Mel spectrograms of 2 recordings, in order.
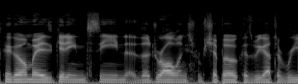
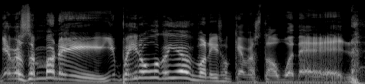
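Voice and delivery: much higher, louder goofy bandit; hammed-up bandit demands; cartoon bandit shout; 9 semitones higher, 5 dB louder than usual. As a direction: bark it like cartoon thugs. Voicing bandits.

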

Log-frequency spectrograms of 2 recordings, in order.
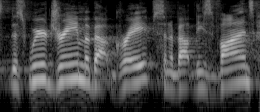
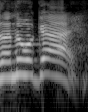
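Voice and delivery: higher, louder announcement; raised voice; 5 semitones higher, 5 dB louder than usual. Acted. Cupbearer speaking up to Pharaoh in a raised voice. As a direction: pipe up loud and high. Cupbearer's line redone after Italian take.

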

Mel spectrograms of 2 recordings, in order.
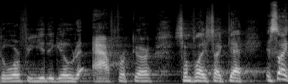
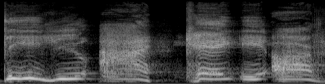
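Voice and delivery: slow spelling; 7 semitones higher, much slower than usual. Retold or imitated. Guide spelling slowly.

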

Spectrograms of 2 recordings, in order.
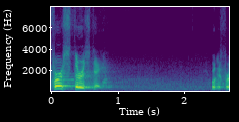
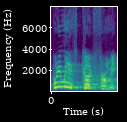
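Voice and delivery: indignant retort; 13 semitones higher, 6 dB louder, faster than usual. Retold or imitated. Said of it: "I'm like".

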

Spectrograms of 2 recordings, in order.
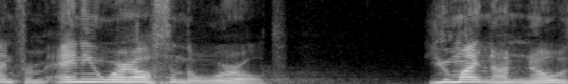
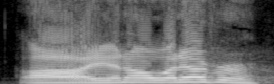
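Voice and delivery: louder, offhand brush-off; dismissive shrug; 8 dB louder than usual. Retold or imitated. Indifferent person shrugging off city pain, loud and offhand. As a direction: wave it away.

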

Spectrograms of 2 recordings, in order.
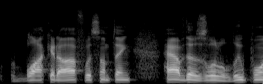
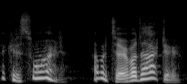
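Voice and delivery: much higher, flustered mock doctor; 10 semitones higher than usual. The doctor surprised that Paul survived, flustered and high. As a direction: squeak it like a caught quack. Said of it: "the doctor's like".

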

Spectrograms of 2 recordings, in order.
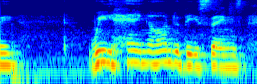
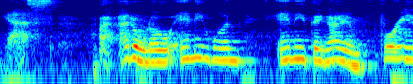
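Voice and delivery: hushed yes, then higher-pitched elation; excited relief; 6 semitones higher than usual. Acted. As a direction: lightly act out giddy relief at being freed. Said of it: "He's so excited to tell".

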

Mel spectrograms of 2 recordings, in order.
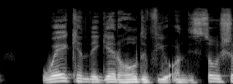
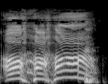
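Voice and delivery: mock hearty laugh; 11 semitones higher, much slower than usual. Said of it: "pretend to be like".

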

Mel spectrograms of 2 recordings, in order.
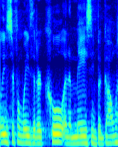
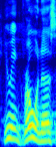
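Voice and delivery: imitating a pastor's funny accent, higher-pitched; higher-voiced mock complaint to God in an odd accent; 5 semitones higher than usual. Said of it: "I don't know what kinda accent he has".

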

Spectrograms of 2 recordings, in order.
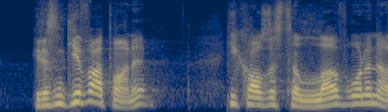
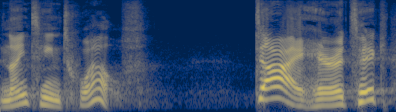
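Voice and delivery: disgusted; 3 semitones higher, 6 dB louder than usual. Retold or imitated. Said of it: "he looked disgusted and said".

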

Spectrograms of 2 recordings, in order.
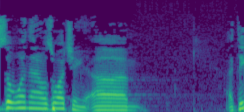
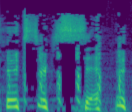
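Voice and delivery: mock high voice; 7 semitones higher, 5 dB louder than usual. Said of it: "And I'm over here like".

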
